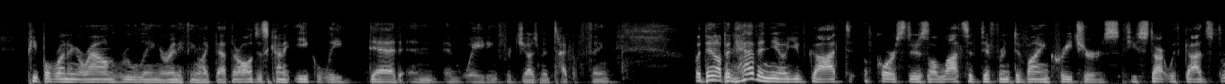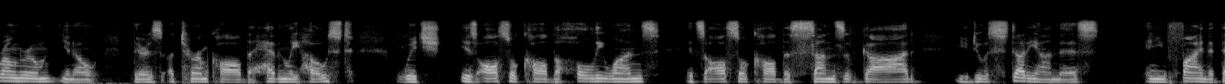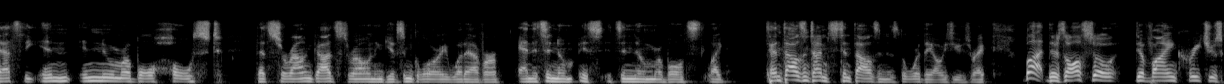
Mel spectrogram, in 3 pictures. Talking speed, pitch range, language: 190 wpm, 115-145 Hz, English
